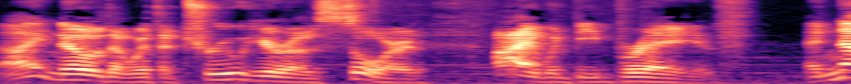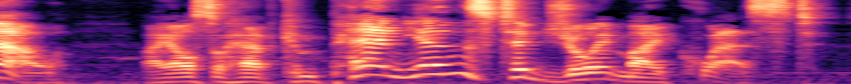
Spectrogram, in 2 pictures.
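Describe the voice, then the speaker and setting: A man's voice: medium pitch, wildly swooping pitch, slow, fairly bright tone, heavily acted. A man voicing a big, puppyish would-be warrior hero in a storybook, speaking with grandiose earnestness. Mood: proud, dreamy.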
